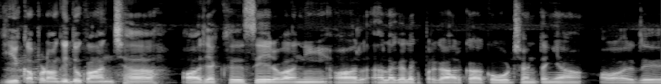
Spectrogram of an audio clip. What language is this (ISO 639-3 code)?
gbm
